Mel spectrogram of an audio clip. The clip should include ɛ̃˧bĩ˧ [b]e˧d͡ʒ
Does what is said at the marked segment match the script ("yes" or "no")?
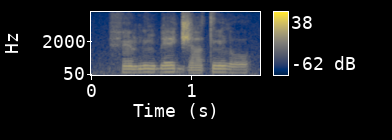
no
